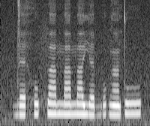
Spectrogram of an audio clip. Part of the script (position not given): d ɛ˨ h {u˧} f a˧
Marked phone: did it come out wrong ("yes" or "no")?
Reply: yes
